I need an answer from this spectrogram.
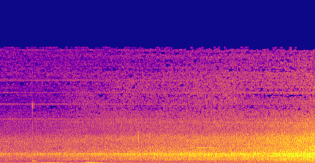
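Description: A train approaching on the line, its rumble and rail noise growing steadily louder. There is a brief low thump about two seconds in.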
